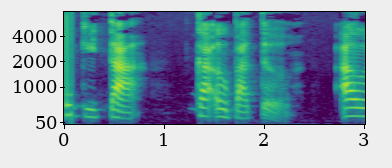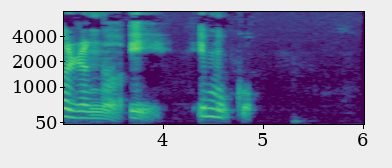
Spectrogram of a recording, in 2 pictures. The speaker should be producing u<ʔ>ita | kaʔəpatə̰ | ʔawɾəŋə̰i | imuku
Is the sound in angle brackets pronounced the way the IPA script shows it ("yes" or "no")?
no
